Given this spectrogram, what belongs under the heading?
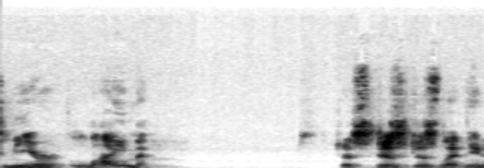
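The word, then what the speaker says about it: Limon: of those ones where it was a Spanish word it should be pronounced leemon but coloradans who say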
